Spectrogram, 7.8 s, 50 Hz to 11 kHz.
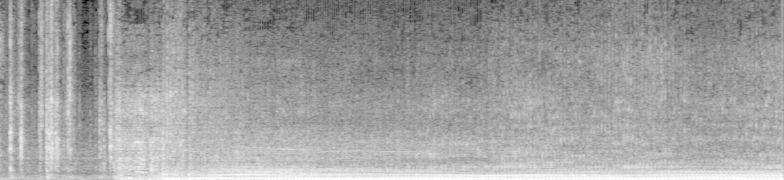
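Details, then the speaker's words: BMW E36 drift car after cold start, before exhaust-putty patch; loud deep chuffing tractor-like rumble, quieter once warm but bad while driving; exhaust leak. "yeah so quiet down a bit after it actually gets up to temp but driving down the road it's pretty bad we'll get some gas it sounds terrible sounds like a tractor"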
